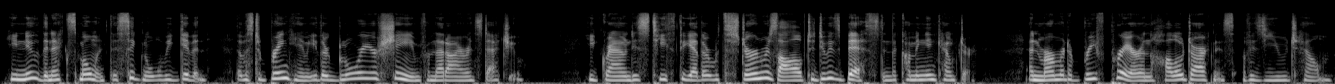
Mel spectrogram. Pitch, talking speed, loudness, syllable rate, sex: 210 Hz, 235 wpm, -21 LUFS, 5.9 syllables/s, female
